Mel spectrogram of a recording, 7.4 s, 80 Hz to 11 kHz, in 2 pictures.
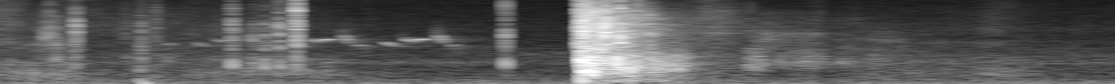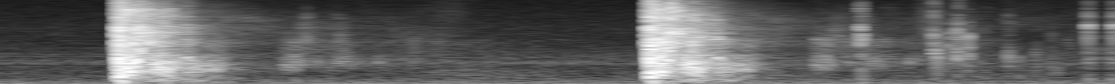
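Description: Rifle fitted with a Griffin Armament HRT 556 3D-printed suppressor firing three single shots about two seconds apart, each a sharp loud crack with a short tail, with faint outdoor clicks and birds in between.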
